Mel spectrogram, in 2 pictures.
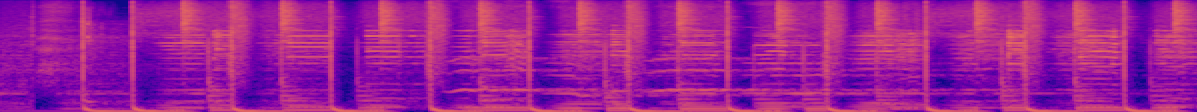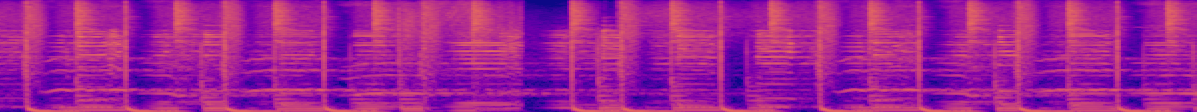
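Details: A driving dance track with a strong, regular bass beat fills the whole recording. No animal calls can be picked out beneath the music.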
